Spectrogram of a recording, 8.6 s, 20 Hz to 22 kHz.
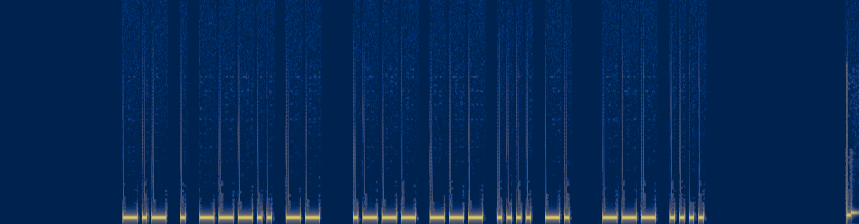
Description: Morse code, heard as a keyed tone, about 25 wpm, 700 Hz. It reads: KE8M JOHN OH
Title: K1USN SST QSO Practice - 25wpm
